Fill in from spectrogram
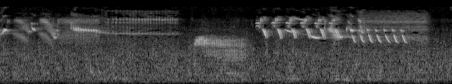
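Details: Chestnut-capped blackbird, called garibaldi, giving an esquenta warm-up song: opening whistled slurs and a long buzzy tone, a lower harsh rasp, then a fast evenly spaced series of about ten clipped notes.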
